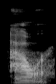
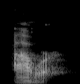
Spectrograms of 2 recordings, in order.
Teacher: the H is silent and we say hour no h sound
